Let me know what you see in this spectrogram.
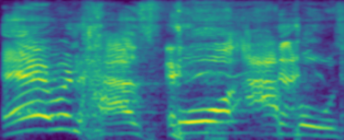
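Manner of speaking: very high, very loud, slow, drawn-out shrill scream. Imitating a teacher in an exam: imitating a teacher screaming. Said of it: "She's screaming at you".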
